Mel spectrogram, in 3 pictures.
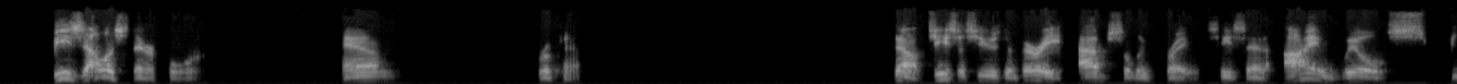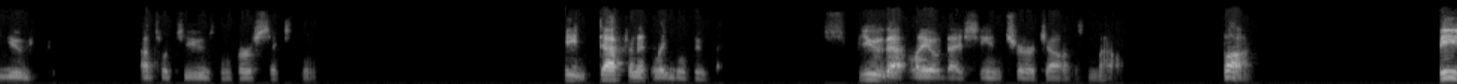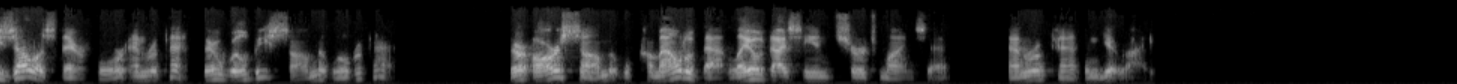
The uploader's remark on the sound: Sermon delivered at Pilgrim Baptist Church. Pilgrim Baptist Church, located at 229 W. Jere Whitson Rd. Cookeville, TN 38501.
